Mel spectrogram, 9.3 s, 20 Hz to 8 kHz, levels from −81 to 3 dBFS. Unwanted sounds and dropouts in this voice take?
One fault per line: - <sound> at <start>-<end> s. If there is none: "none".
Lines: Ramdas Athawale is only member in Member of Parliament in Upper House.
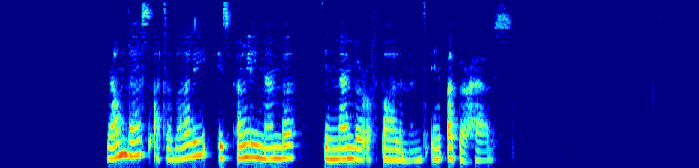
none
